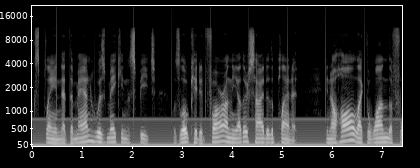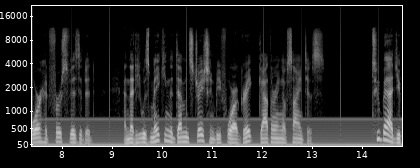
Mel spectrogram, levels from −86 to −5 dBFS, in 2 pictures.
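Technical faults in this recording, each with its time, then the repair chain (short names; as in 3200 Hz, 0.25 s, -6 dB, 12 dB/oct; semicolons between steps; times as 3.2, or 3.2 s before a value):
buzz 50 Hz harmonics 15 -33 dBFS
tick 78 rpm -20 dBFS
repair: de-click; de-hum 50 Hz, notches 15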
